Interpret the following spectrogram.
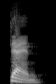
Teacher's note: The main difference again for that voiced th sound in the word then you need to be touching your top teeth with the tip of your tongue. Whereas the d sound is more inside the mouth and the tip of the tongue is touching the roof of the mouth right at the front and then dropping down. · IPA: /den/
